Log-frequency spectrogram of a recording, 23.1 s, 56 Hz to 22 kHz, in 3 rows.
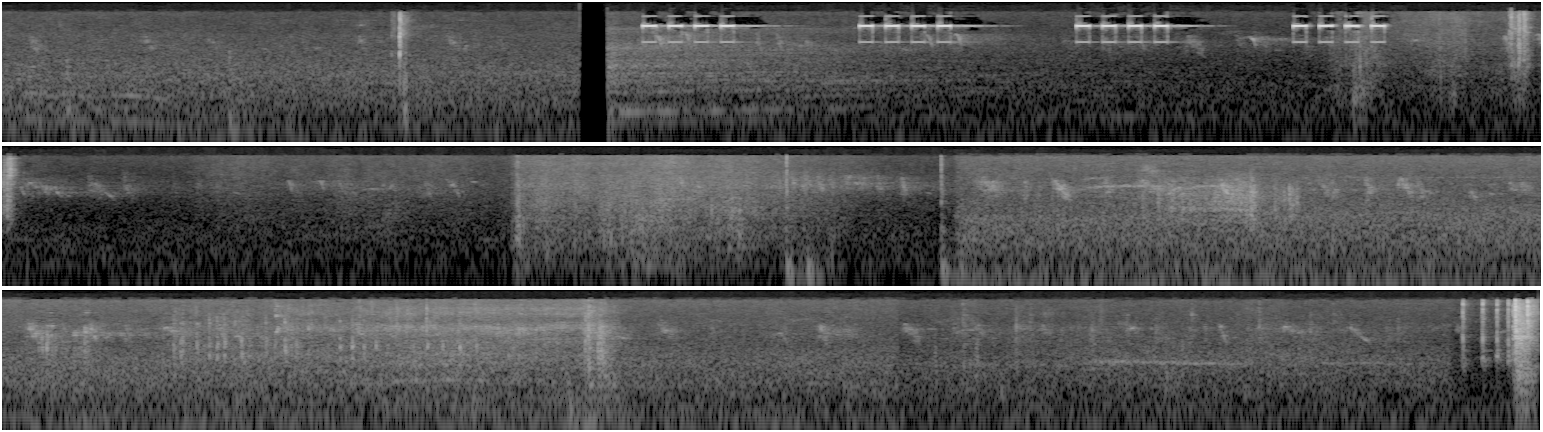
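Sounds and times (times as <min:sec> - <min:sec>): alarm clock beeping: 0:03.2 - 0:07.0.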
